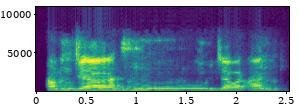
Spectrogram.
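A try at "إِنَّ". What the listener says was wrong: যাবার রয়েছে দেখেন, যাবার রয়েছে। আন হবে না, হামজা নুন জের, হামজা নুন জের ইন।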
